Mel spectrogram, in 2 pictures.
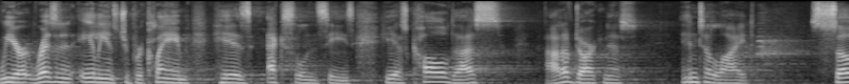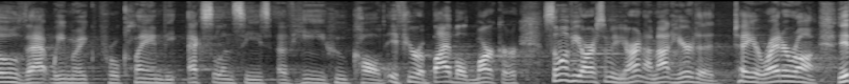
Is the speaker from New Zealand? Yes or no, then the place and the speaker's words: no; Bangladesh; English is a second language; moved away as an adult; You know, I've told you I was born in Bangladesh, lived there for 18 years of my life, and it was the same for Gail.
